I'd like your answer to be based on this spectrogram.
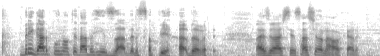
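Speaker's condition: No condition

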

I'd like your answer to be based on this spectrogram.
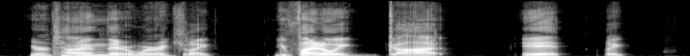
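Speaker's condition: Cerebral palsy; fast talking radio voice

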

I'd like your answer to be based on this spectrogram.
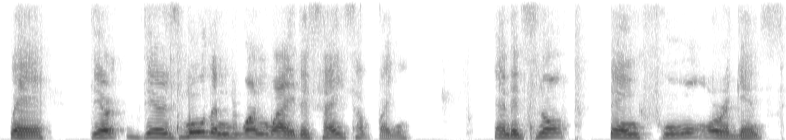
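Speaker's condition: Cerebral palsy; diagnosed at eight months old

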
